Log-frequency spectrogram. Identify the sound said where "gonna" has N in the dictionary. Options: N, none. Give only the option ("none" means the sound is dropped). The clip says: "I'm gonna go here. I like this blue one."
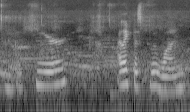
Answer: none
